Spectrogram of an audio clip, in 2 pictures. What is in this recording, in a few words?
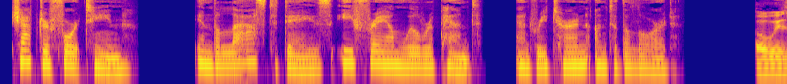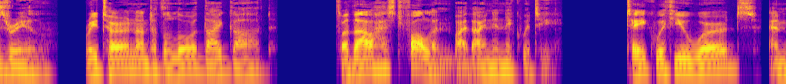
hosea male voice; the old testament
